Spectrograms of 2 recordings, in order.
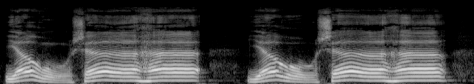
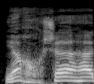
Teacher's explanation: g'o harfni xo harfga aylantirib o'qiydi, bu xato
